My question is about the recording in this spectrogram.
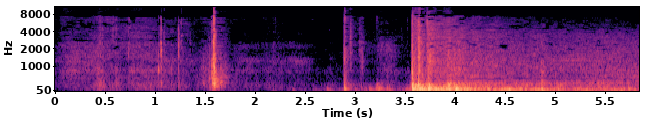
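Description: A distant explosion: a sudden heavy boom about three and a half seconds in, its low rumble dying away over the next two seconds, with a few sharp clicks before it. It comes seconds after the anti-tank missile hit on the tank, which fits the blast of the hit tank reaching the firing position.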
